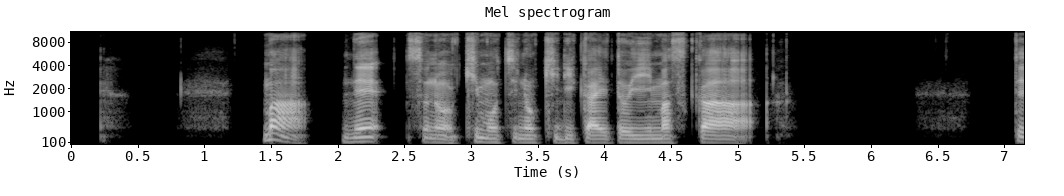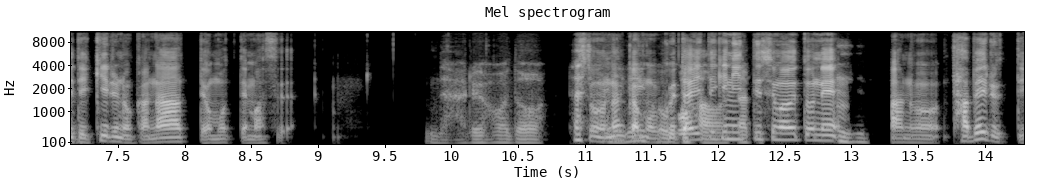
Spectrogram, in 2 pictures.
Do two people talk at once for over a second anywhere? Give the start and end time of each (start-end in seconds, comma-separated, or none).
10.9-13.1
